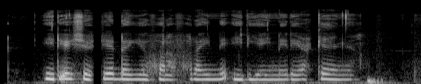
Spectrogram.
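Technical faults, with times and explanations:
0.92–1.03 s, digital broadcast dropout: the receiver stopped getting usable frames, most likely from a lost signal or frames failing their checksum, and muted until clean data resumed. The speech fades out over about 20 ms, then leaves a hole of about 72 ms, which fits roughly three lost frames. When it returns, the programme has moved on, because whatever was broadcast during the mute was never decoded and cannot be recovered.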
